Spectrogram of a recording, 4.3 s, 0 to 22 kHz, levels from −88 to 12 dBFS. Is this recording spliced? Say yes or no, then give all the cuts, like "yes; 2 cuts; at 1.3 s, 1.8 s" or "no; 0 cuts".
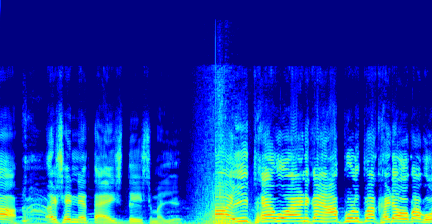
yes; 1 cut; at 2.2 s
